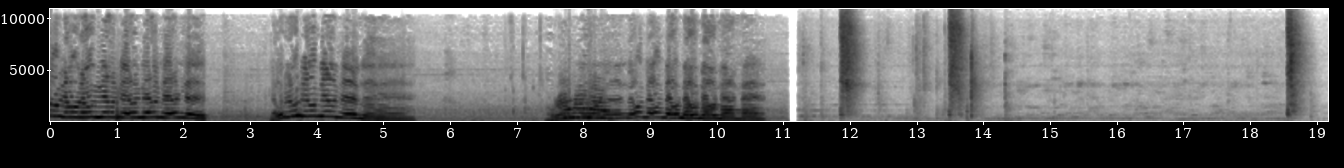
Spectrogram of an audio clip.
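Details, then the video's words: Domestic cat giving three long, drawn-out wailing meows, each about two seconds, rising then sliding down in pitch, followed by quieter sharp clicks and knocks. "Funny Cats VOICES compilation : Meowing"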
